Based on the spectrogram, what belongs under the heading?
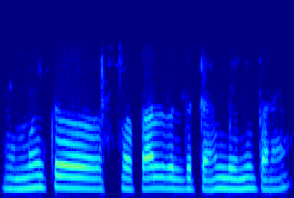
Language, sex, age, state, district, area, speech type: Odia, male, 45-60, Odisha, Nuapada, urban, conversation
